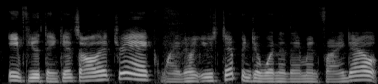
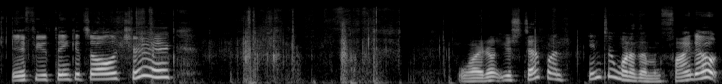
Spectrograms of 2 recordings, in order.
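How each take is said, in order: First: It is read in a goblin's character voice. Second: It is read in a girl's character voice. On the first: A goblin is saying it. The speaker calls it right. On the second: The girls are saying it. The speaker calls it wrong.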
